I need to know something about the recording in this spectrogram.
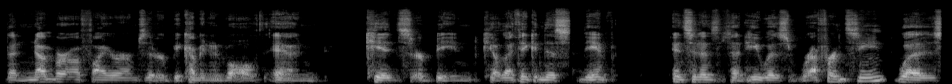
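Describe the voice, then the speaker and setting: A middle-aged man co-hosts a podcast and rambles through stories with dry, teasing humor. His voice is husky, bright and forceful, and sits a little low. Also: fairly even intonation, moderate pace. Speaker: school safety specialist, co-host. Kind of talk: casual podcast chat.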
